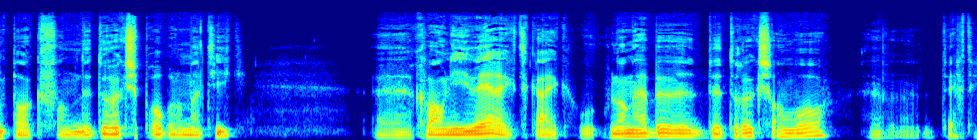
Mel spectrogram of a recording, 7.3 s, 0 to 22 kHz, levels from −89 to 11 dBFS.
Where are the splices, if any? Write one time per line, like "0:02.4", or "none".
none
